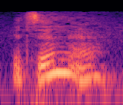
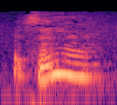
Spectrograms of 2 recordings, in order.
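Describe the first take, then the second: The two takes are said the same way.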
